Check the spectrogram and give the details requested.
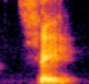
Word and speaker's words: clase: Then the next word ends in a vowel, okay? So you go ahead and put the natural stress or the stress in the next to the last syllable. So in this case will be cla. Okay, so we clase.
